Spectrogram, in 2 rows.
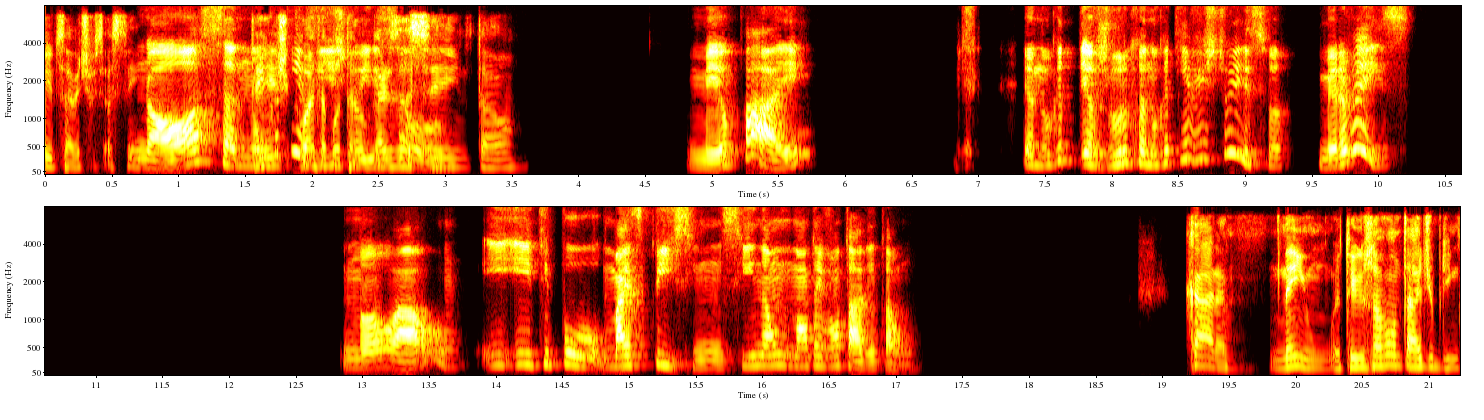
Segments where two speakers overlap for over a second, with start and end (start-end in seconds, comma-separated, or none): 1.5-3.1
